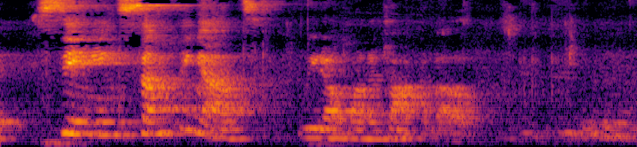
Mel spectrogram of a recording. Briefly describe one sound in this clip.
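A woman speaks into a microphone over loudspeakers, reading out calmly.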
